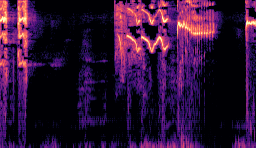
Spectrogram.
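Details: Caged orange-headed thrush (anis merah) in Indonesia, exhausted after exercise, singing brief high whistled phrases, some wavering and sliding, separated by short pauses, with low rustling and thumping in the cage.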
